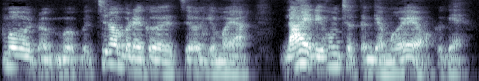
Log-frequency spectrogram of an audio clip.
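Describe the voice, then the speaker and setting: Animated woman preaching in an echoey hall. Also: extremely low pitch, moderate pace, far from the mic. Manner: lively preaching, acts out God's scolding in dialogue. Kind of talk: sermon. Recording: echoey room, voice from off the mic.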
